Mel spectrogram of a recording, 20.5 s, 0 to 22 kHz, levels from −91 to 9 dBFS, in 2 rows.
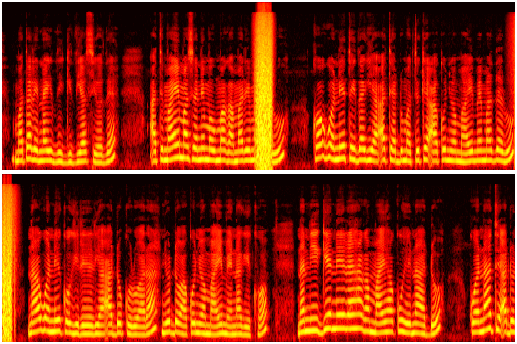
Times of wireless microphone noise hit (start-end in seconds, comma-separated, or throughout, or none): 4.98-5.49, 10.08-10.64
